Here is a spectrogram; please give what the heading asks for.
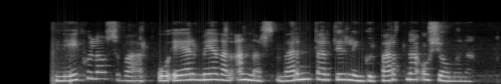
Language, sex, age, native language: Icelandic, female, 20-29, Icelandic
